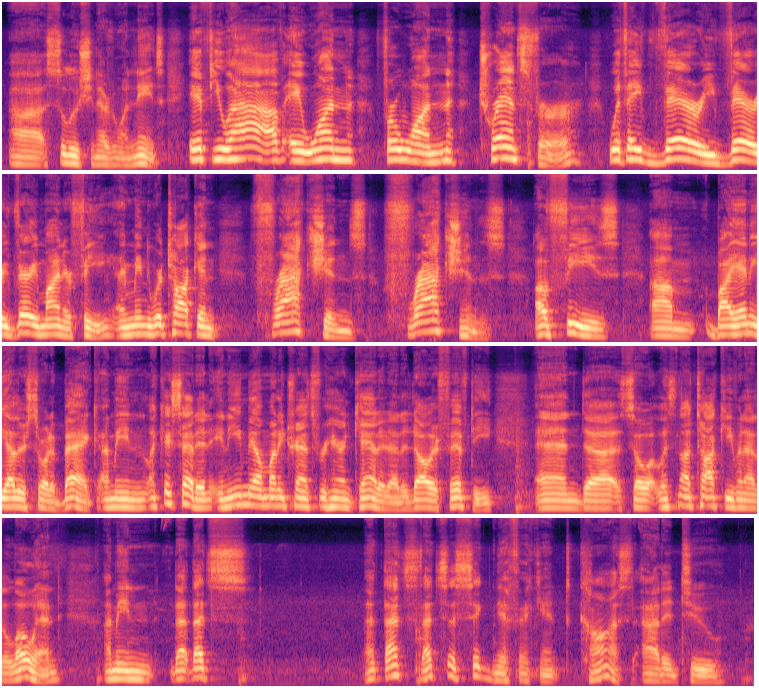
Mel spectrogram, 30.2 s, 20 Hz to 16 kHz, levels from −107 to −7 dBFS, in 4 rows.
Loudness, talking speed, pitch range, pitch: -16 LUFS, 145 wpm, 120-155 Hz, 140 Hz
